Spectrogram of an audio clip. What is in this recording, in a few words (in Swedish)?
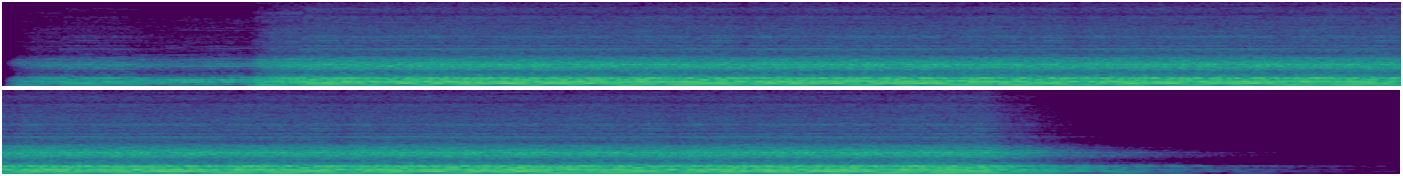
TENOR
